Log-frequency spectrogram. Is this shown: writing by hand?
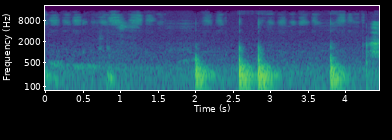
yes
